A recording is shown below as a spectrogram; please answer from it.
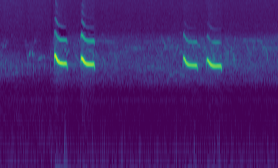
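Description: Common greenshank giving clear, ringing, down-slurred whistles in two quick pairs, "tew-tew ... tew-tew," about a second apart, with a faint background hiss.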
